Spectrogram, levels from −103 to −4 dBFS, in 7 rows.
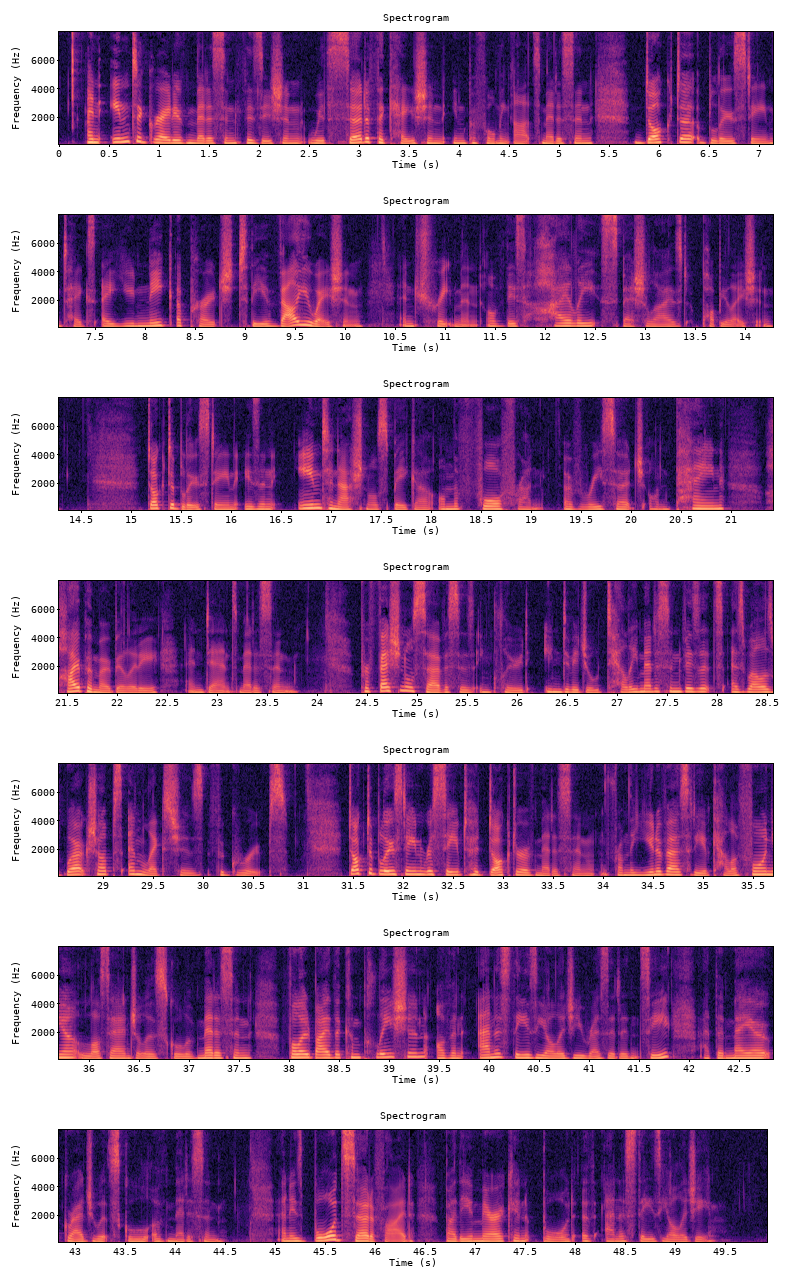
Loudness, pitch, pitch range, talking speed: -28 LUFS, 175 Hz, 160-210 Hz, 120 wpm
